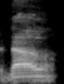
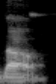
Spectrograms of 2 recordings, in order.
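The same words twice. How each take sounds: First: Said in the usual way. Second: "dao" said with no d in the middle, two vowels run together; dropped d. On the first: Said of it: "en vez de decir dado". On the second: Shown as a demonstration. Teacher showing the class the lost d in "dao". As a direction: slide straight from a to o in "dao". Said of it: "decimos dao".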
